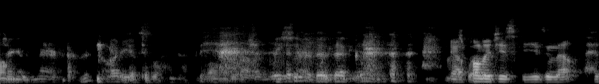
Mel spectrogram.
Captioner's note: laugh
